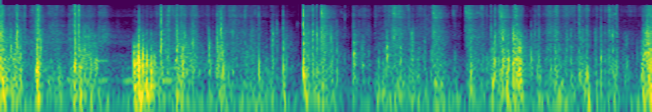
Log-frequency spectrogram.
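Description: The thick plastic bag of an MRE field ration being torn open and crinkled by hand: irregular crackling and tearing, loudest about a second and a half in.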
